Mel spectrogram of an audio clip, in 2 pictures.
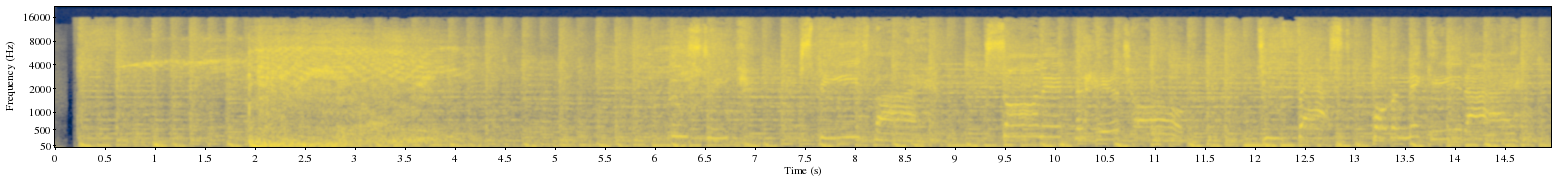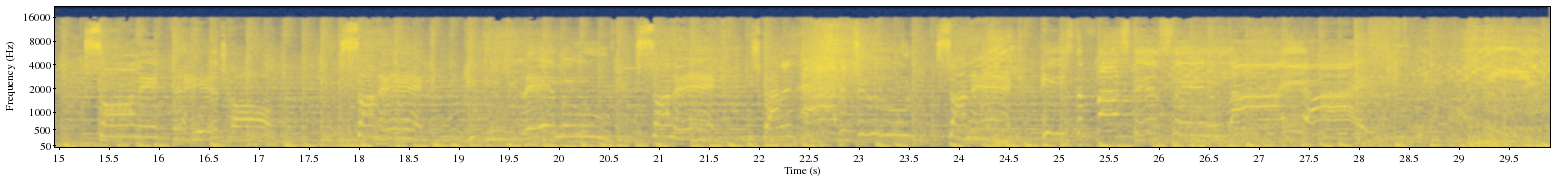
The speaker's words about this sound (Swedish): Kan vi inte oh, bara lyssna shit. på den introlåten? Innan vi börjar snacka om spelet. Ja, gör det. Den är så jävla bra, vi måste spela den.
